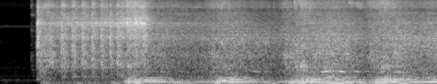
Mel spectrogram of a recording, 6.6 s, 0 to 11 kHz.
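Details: Honda EK with K20A2 Type S engine swap, first start after fixing rotten fuel lines: brief crank, fires and settles into a steady idle with a few light throttle blips.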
